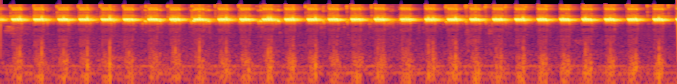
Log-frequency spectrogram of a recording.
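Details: Cricket chirping recorded as tutor sound for songbird hobbyists: bright, high-pitched pulsed bursts repeating rhythmically about twice each second, accompanied by faint low clicks under each pulse.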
